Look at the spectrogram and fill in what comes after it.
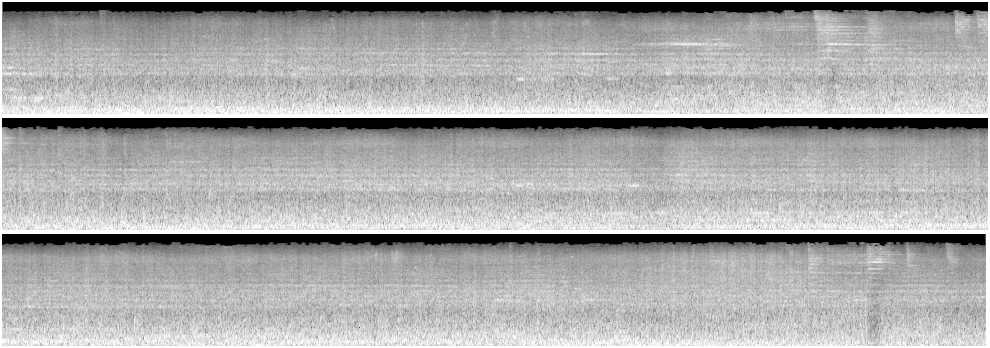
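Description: Norfolk Southern freight train of loaded covered hopper cars rolling steadily past: a continuous rumble and clatter of steel wheels on rail. Brief high wheel squeals come through a few times, about a quarter of the way in and again near the end.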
